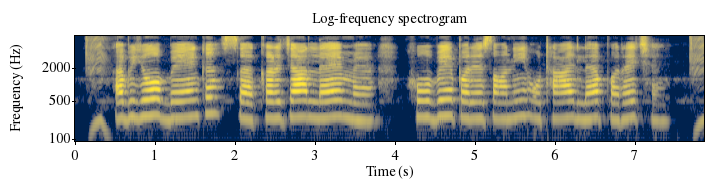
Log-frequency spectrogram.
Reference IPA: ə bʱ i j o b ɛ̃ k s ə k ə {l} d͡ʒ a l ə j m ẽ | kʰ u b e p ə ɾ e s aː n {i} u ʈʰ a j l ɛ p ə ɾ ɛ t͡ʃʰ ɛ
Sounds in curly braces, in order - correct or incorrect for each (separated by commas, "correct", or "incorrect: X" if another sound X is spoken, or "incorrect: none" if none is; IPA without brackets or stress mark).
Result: incorrect: ɾ, correct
